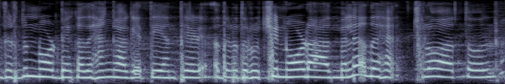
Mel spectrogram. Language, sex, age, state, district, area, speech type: Kannada, female, 30-45, Karnataka, Gadag, rural, spontaneous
